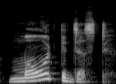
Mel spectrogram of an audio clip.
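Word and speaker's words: mot juste: हमारा जो अगला टर्म है वो है मॉट जस्ट, MOT मॉट, पढ़ेंगे मॉट जस्ट।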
